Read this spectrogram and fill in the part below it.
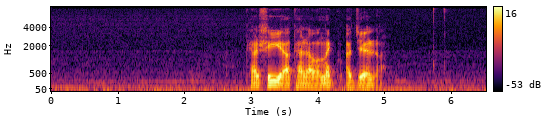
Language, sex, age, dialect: Faroese, male, 36-60, Suðurstreymoy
